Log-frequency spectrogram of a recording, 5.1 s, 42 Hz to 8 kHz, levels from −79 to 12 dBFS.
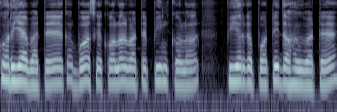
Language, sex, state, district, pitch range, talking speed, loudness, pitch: Bhojpuri, male, Bihar, Muzaffarpur, 155-175 Hz, 165 wpm, -17 LUFS, 165 Hz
